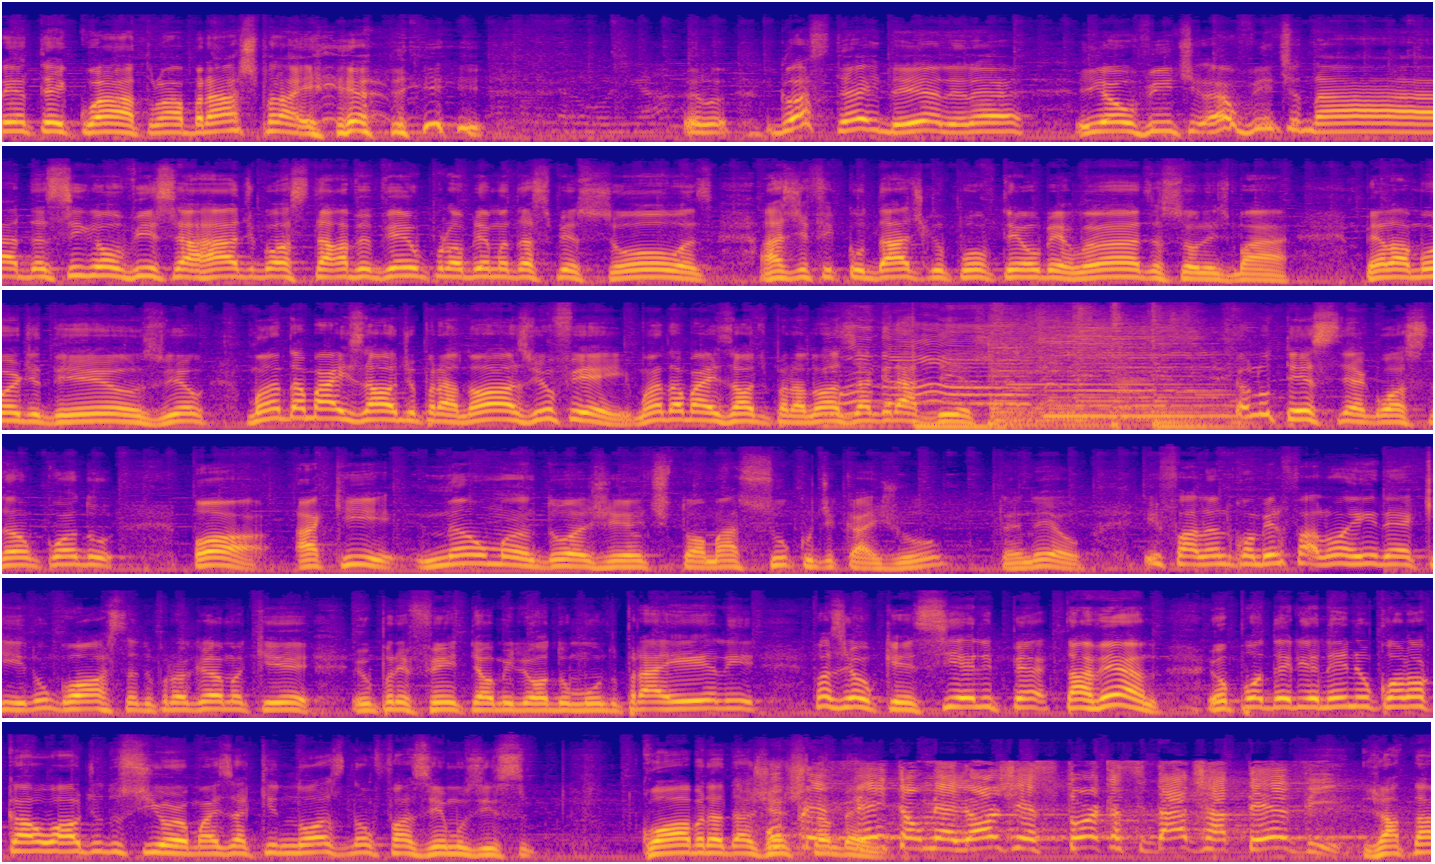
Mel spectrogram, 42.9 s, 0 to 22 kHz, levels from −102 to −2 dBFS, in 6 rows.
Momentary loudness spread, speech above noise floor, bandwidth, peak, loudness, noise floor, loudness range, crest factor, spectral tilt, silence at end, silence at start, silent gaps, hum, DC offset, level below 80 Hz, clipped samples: 8 LU; 25 dB; 15.5 kHz; -2 dBFS; -20 LUFS; -45 dBFS; 4 LU; 18 dB; -6 dB/octave; 0 s; 0 s; none; none; under 0.1%; -46 dBFS; under 0.1%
